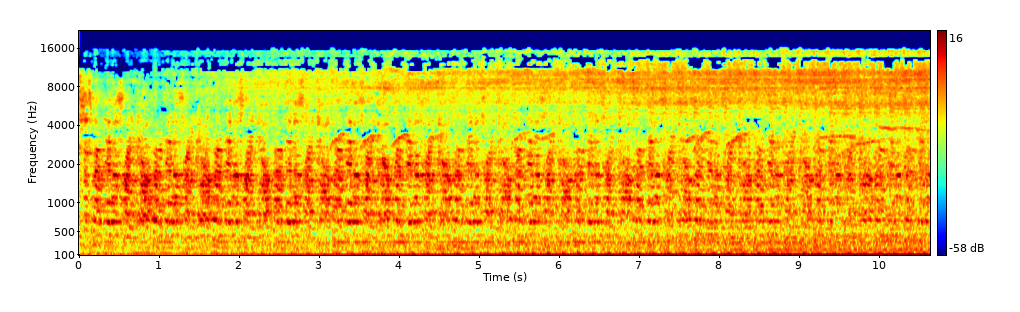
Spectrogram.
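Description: Dance music played loud over a nightclub sound system, a deep sustained bass swelling while the whole mix grows steadily louder, with voices over it.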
